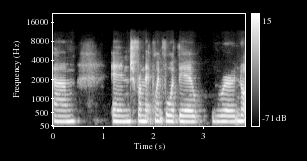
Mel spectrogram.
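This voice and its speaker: A woman speaks in a New Zealand accent at a medium pitch. Her voice is somewhat breathy. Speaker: bear sanctuary manager. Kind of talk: interview.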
